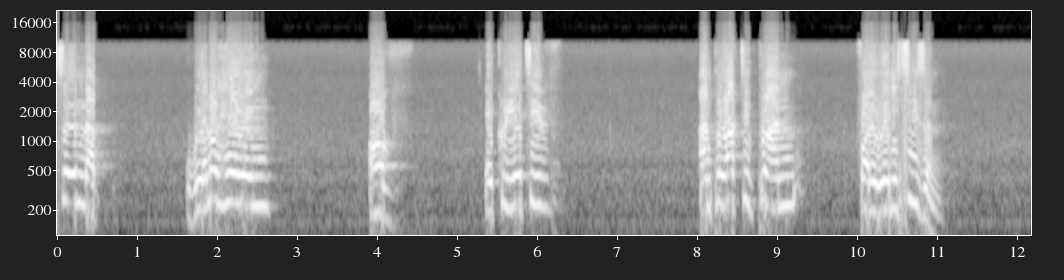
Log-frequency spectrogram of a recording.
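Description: A man speaks slowly and calmly into a microphone, pausing between phrases.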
